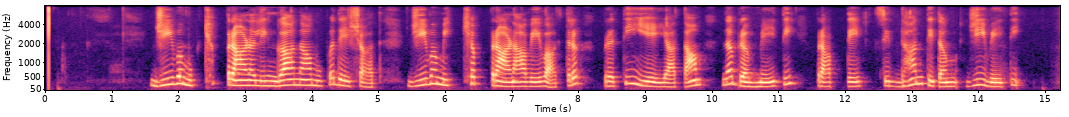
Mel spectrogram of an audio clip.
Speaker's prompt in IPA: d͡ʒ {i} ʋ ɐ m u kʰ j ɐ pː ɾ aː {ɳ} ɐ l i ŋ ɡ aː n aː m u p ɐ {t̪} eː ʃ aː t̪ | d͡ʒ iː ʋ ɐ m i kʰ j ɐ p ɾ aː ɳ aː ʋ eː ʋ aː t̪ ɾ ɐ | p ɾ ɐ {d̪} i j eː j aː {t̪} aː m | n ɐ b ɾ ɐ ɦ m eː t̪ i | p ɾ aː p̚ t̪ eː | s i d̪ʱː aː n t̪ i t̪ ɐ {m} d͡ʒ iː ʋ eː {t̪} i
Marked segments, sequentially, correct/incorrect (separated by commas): incorrect, correct, incorrect, incorrect, correct, correct, correct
